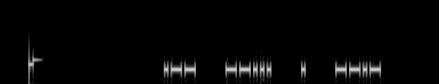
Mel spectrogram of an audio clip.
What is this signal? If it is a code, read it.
Morse code, heard as a keyed tone, about 36 wpm, spaced as for 20 wpm, 700 Hz. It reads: W7EQ
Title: USA Call Signs - 3x Character Spacing - 35wpm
